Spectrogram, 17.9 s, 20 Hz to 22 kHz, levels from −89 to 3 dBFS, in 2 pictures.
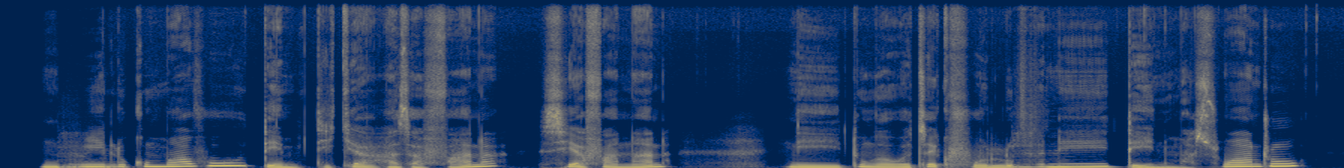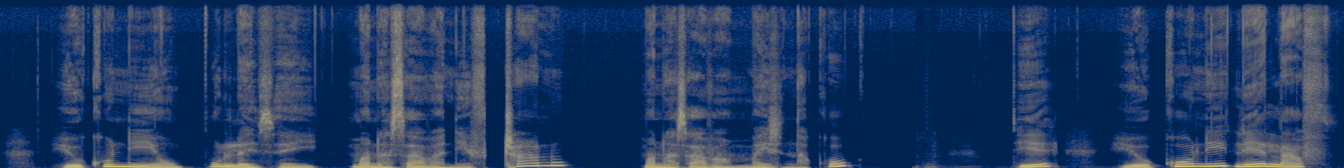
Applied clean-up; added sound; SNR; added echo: neural mask model DeepFilterNet 3.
